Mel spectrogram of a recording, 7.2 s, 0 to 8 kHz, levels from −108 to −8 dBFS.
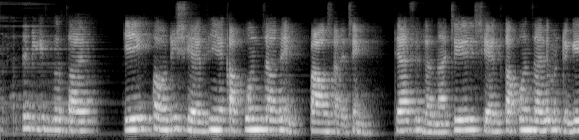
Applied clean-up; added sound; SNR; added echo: neural mask model DeepFilterNet 3.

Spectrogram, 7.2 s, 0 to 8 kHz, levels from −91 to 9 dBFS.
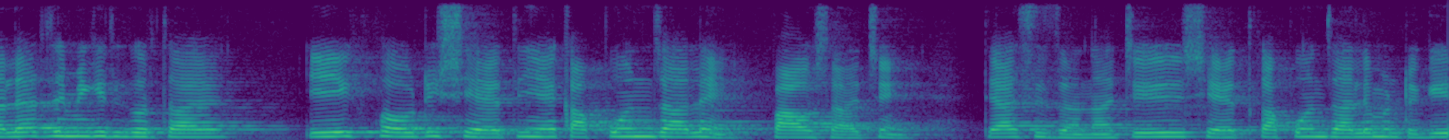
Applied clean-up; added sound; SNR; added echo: none; none; none; none.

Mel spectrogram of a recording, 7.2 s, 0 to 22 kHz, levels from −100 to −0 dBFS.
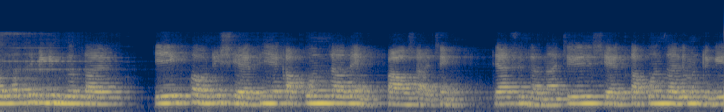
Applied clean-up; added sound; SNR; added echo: neural separator model SepFormer DNS4.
